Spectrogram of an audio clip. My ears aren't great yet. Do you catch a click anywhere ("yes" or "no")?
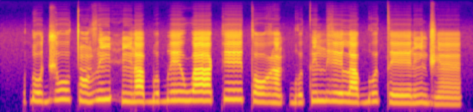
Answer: no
